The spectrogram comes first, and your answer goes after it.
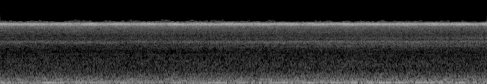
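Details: Male cicadas at dusk on a summer night in Georgia, USA, chirping to attract females. Steady piercing high buzz without pauses, a second lower buzzing band below it, and a gentle low hum in the background.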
